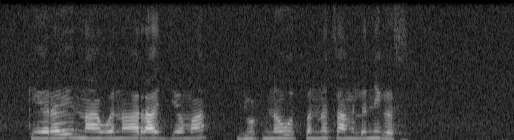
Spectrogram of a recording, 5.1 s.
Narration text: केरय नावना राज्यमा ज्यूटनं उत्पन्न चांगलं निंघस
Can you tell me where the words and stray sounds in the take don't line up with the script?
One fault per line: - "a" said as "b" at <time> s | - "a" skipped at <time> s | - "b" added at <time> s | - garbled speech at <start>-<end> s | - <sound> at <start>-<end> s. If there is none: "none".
none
